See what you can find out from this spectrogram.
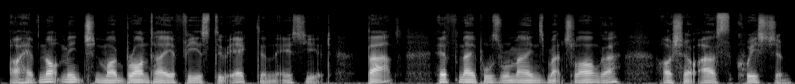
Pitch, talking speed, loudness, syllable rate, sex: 95 Hz, 165 wpm, -20 LUFS, 4.8 syllables/s, male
